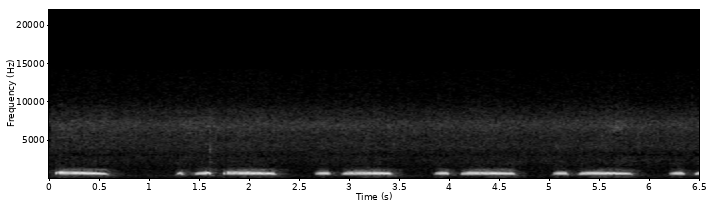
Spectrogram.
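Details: Spotted dove call played to lure wild doves for trapping, Indonesia: brisk series of low coos, short note then a longer even coo, repeated nearly every second, faint background hiss.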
